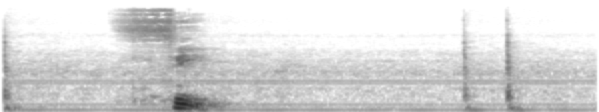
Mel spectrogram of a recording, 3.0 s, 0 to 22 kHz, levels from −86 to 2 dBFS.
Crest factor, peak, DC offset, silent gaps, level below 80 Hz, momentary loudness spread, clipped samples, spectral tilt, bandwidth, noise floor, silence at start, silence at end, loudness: 24 dB; -2 dBFS; under 0.1%; none; -62 dBFS; 25 LU; under 0.1%; -5.5 dB/octave; 16.5 kHz; -51 dBFS; 0 s; 0.4 s; -22 LUFS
